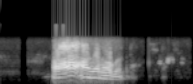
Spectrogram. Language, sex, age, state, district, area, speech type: Maithili, male, 60+, Bihar, Madhepura, rural, conversation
